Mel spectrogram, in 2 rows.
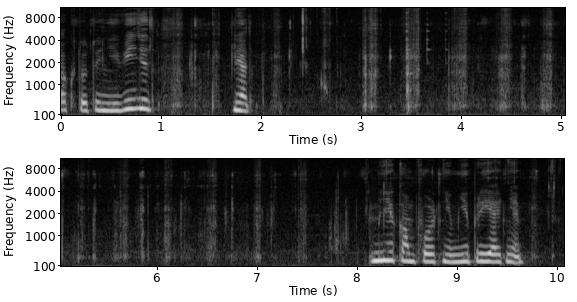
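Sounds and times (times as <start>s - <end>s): person chewing food: 0.8s - 8.2s, 9.7s - 10.0s.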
